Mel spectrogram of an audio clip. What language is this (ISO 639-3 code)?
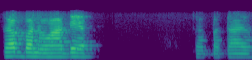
hin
